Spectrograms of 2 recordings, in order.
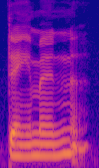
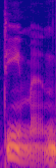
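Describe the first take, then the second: First: The first vowel sounds like 'day'. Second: The first vowel sounds like 'dee'. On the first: This is the older Greek-based form. "started pronouncing A as in daemon" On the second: This is the later English form. "started pronouncing it E as in demon"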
